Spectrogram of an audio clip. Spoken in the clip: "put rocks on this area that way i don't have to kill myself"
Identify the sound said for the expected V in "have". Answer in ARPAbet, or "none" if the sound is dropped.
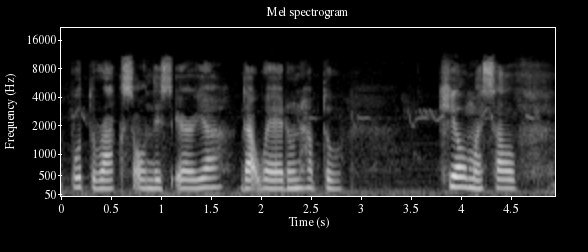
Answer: F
